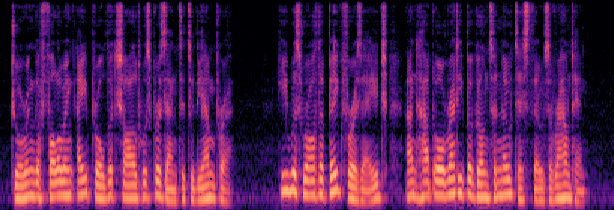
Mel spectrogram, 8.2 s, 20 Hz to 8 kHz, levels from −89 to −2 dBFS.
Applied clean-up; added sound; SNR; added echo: none; none; none; none.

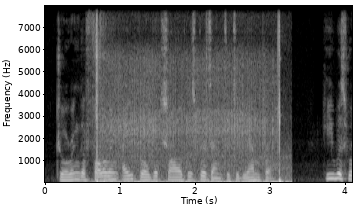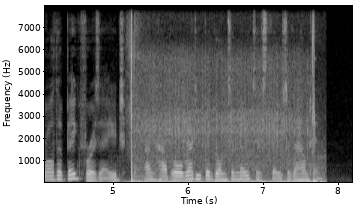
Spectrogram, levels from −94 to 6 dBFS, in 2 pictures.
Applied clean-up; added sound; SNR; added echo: none; Fire; -5 dB; none.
